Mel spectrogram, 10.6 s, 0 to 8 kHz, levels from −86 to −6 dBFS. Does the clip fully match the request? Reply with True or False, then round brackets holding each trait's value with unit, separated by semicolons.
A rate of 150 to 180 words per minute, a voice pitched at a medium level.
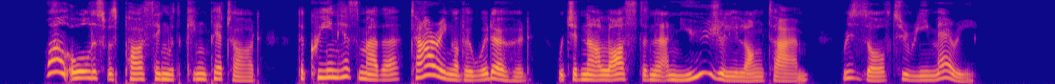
True (155 wpm; 180 Hz)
